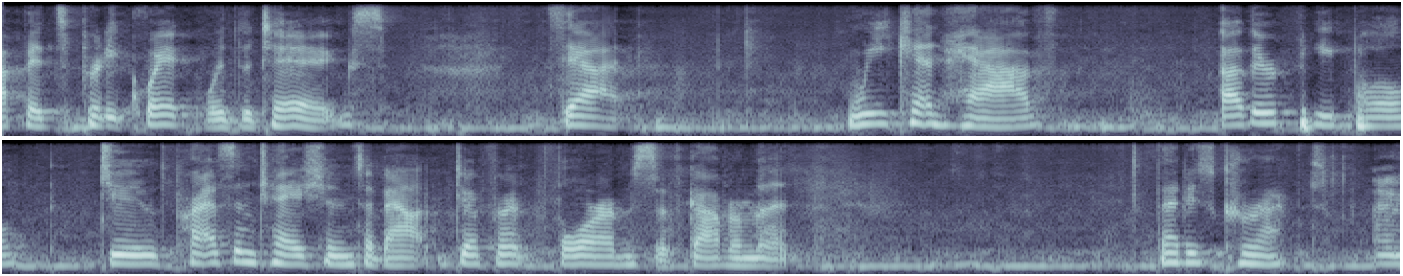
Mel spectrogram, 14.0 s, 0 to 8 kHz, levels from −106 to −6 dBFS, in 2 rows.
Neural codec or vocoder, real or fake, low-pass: codec, 16 kHz, 2 kbps, FreqCodec, larger model; fake; 7.2 kHz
